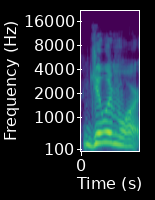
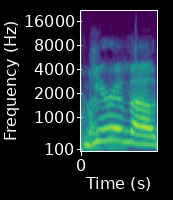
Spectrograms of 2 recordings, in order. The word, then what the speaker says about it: Guillermo: Say his name, Gilmore. I can't say it right, but you know Guillermo.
